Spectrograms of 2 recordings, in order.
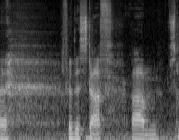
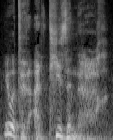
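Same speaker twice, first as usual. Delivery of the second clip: mock Italian accent; 3 dB quieter than usual. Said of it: "That's my Italian accent".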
